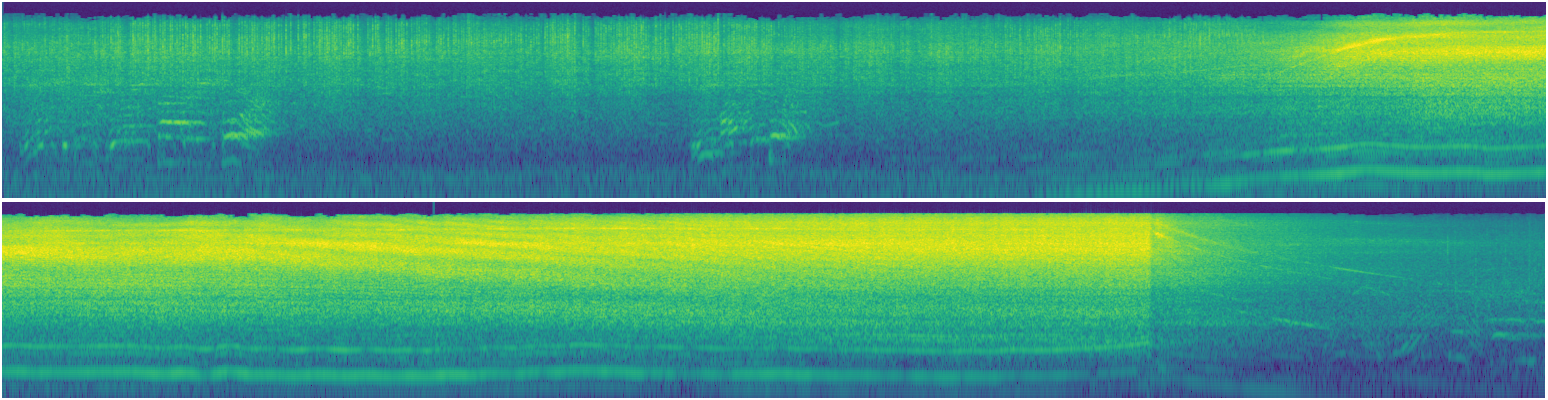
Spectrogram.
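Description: John Deere super stock pulling tractor engine: running low for the first ten seconds, then revving up and held at full throttle, with a high whistle above it, for about thirteen seconds as it drags the weight sled. Near the end the throttle is cut suddenly and the pitch drops away.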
